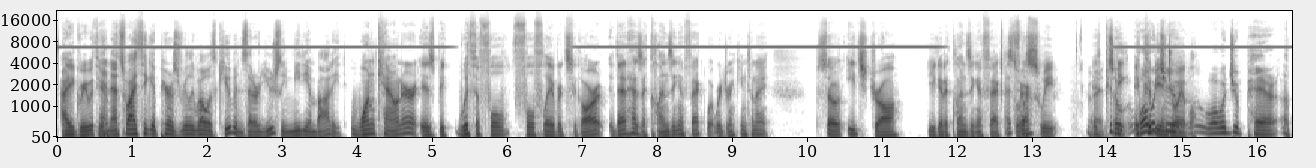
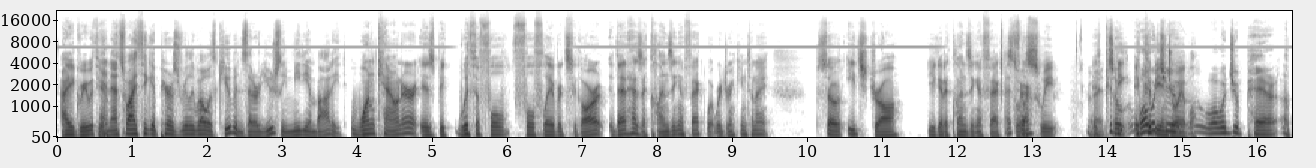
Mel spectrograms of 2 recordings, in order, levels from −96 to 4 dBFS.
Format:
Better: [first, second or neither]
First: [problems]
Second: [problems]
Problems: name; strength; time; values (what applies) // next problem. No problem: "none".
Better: second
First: high-pitched whine; loud; until 5 s, from 7 to 12 s and from 14 s on; 7 kHz, 7 dB below the speech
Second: high-pitched whine; faint; until 5 s, from 7 to 12 s and from 14 s on; 7 kHz, 25 dB below the speech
